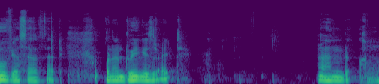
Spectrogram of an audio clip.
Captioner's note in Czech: smutným hlasem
